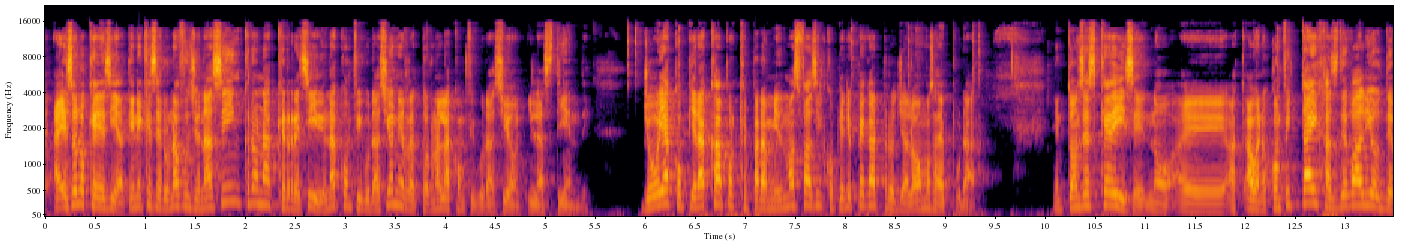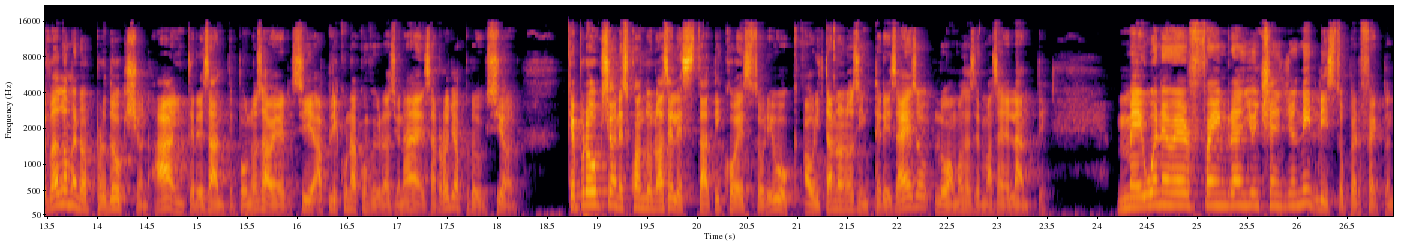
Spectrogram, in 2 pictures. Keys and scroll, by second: 8.2 super+v, 9.3 super+b, 13.2 super+Right, 15.2 super+Left, 21.6 super+Right, 22.3 Down, 22.5 Down.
